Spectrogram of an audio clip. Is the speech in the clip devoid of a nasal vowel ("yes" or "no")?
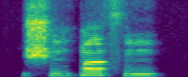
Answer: no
